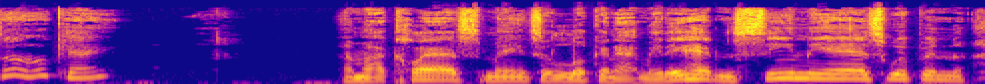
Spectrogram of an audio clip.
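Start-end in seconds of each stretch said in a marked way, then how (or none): 0.0-0.6 surprised teacher. Retold or imitated. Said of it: "She goes".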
